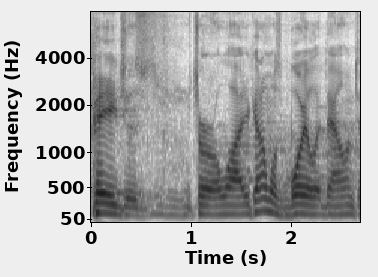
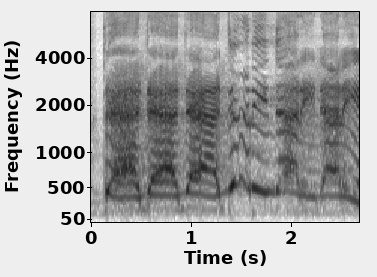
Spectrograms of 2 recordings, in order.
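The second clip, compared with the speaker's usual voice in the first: high-pitched mock child's cries; screaming kid. Preacher as boy calling Dad over a bee, mock screaming. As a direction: imitate a panicking little kid calling out. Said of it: "the kid starts screaming".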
